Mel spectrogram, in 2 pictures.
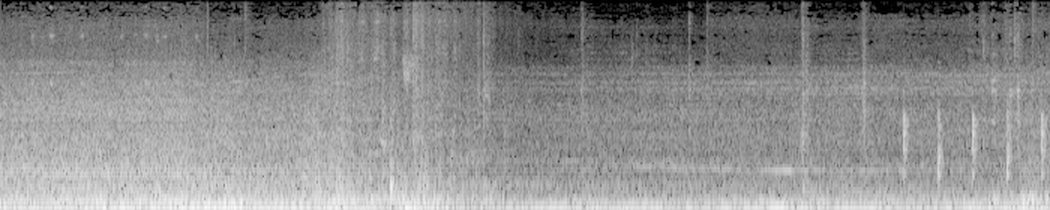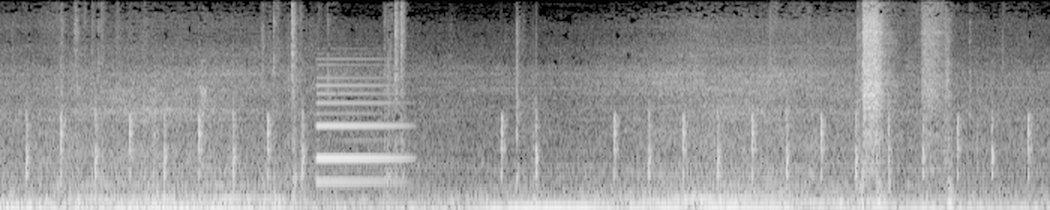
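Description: Low, steady rumble of a truck's engine and tyres heard inside the cab while driving on the motorway. From about halfway through, a regular ticking runs at roughly two ticks a second. About two thirds of the way in, a horn tone sounds for about a second.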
